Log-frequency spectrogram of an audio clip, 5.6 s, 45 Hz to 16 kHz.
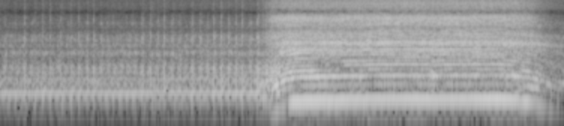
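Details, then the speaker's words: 32-year-old OS 61SF two-stroke nitro engine running static and level with muffler pressure: a steady high scream that breaks up slightly at the top end, running a little rich on purpose so it can lean out when vertical. "you can hear how it's rich so it's just breaking breaking up slightly rich"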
